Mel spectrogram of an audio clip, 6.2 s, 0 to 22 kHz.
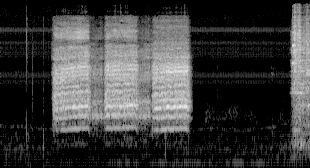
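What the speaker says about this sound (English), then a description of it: "A birdcage inhabited by a very lively parrot." A very lively parrot in a birdcage in the game Secret Files 2 lets out three loud harsh screeches in a row, then a fourth after a short pause.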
